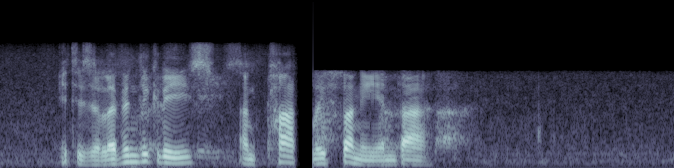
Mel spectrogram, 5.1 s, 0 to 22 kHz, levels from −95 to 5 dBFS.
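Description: From the first syllable, the speech carries an echo with no canceller: the far end's loudspeaker feeds back into its microphone, returning each phrase about a third of a second later, about 18 dB quieter and thinner. A spectrogram shows faint, delayed copies trailing every syllable's harmonics.

At 2.21 s a handover gap cuts the audio for 140 ms, until 2.35 s. The call switched networks and no speech frames arrived meanwhile, so the sound fades fast into silence. The waveform shows a flat line, and the spectrogram a blank vertical stripe.

Right after the gap, at 2.35 s, comes a fallback to narrowband. Before it, the clean wideband sound pointed to HD Voice at around 12.65 kbit/s. From here to the end nothing remains above 4 kHz, so the speech turns duller and rougher. The spectrogram shows a hard ceiling at 4 kHz.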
